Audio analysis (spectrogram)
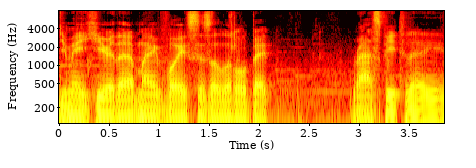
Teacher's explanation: the air won't catch my vocal cords and it'll just kind of Breeze past and make it very breathy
